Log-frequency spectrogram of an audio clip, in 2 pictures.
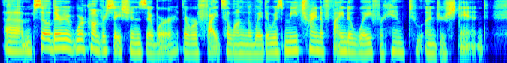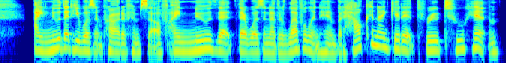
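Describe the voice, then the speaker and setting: A woman's voice: deep voice, normal speed, a little mellow, no echo. A woman telling a personal story in conversation, emphatic and often quoting what was said in direct speech. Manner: emphatic, re-enacts dialogue in direct quotes. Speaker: podcast guest and business owner.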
